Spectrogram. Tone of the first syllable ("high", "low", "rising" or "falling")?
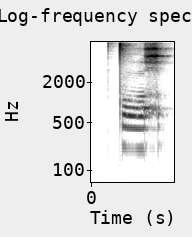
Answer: high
